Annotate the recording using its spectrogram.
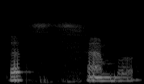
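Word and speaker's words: Dezember: Okay, so this is December. Like this, you have to pronounce this Z. Okay, Z is TS.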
